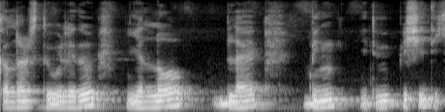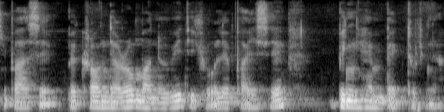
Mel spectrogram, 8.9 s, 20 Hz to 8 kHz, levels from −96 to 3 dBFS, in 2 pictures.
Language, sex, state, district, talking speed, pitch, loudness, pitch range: Nagamese, male, Nagaland, Kohima, 170 wpm, 115 Hz, -18 LUFS, 105-120 Hz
